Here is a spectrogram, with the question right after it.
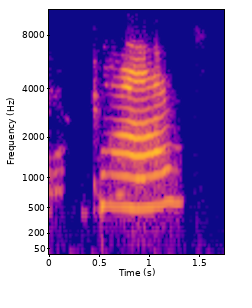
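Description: A single drawn-out cat meow, close and fairly loud, rising and then falling over about a second, with a short faint vocal sound just before it.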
